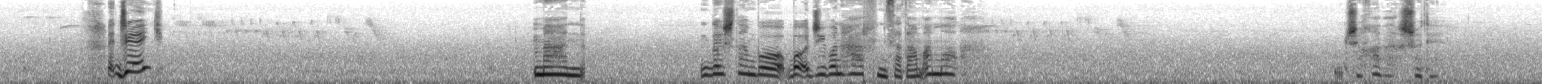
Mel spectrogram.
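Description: A young man speaks in a low voice close by.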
